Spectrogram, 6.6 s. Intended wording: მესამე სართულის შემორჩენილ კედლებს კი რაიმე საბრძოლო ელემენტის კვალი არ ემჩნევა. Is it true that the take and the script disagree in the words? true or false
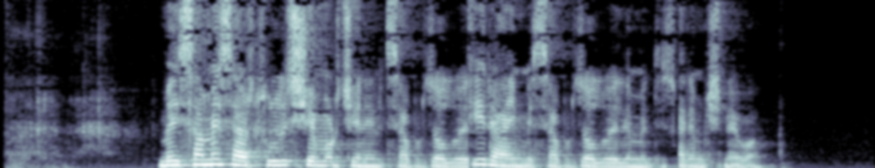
true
